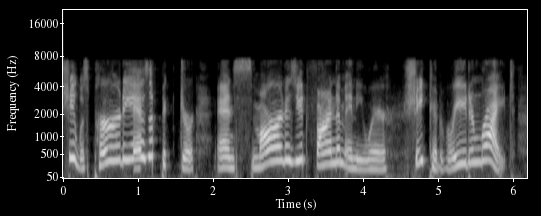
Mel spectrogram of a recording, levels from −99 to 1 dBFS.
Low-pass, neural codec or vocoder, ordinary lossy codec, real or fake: 7.2 kHz; codec, 24 kHz, 6 kbps, HILCodec; Opus, 64 kbps; fake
